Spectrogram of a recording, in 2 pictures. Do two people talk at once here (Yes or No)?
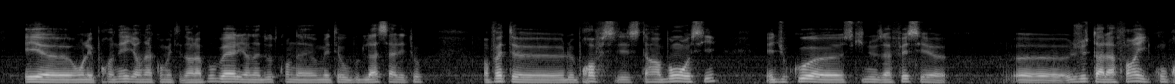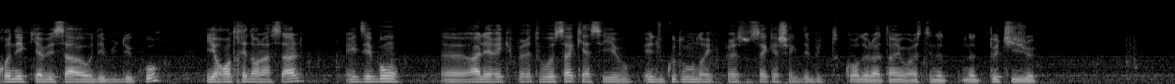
No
